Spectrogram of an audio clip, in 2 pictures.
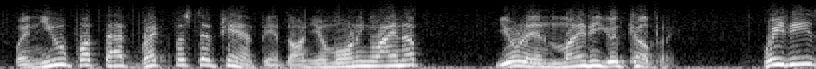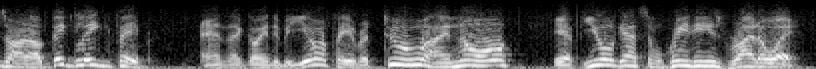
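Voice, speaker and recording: A man's voice: high-pitched, sing-song, normal speed. A man announcing and narrating in an emphatic, polished 1940s radio style. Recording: dull lo-fi 1940s radio recording.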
